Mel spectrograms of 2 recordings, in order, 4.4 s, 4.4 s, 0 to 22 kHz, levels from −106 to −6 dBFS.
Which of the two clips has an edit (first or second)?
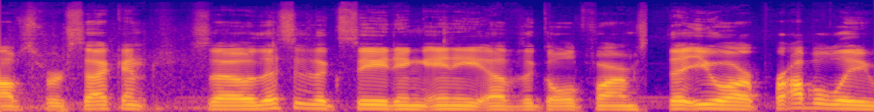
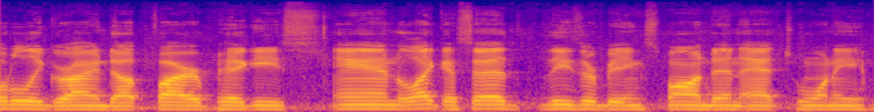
second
